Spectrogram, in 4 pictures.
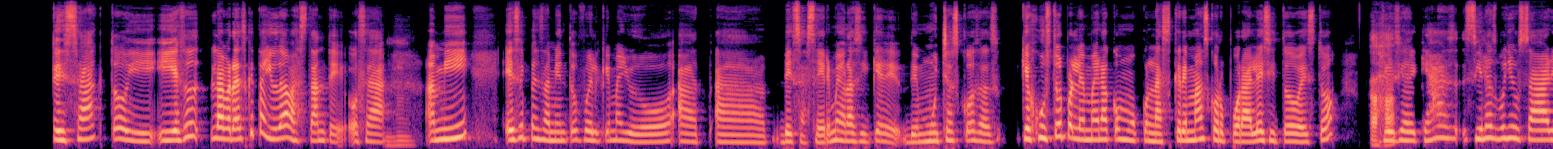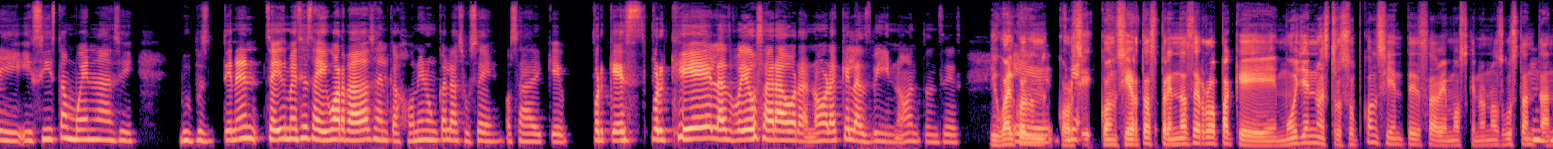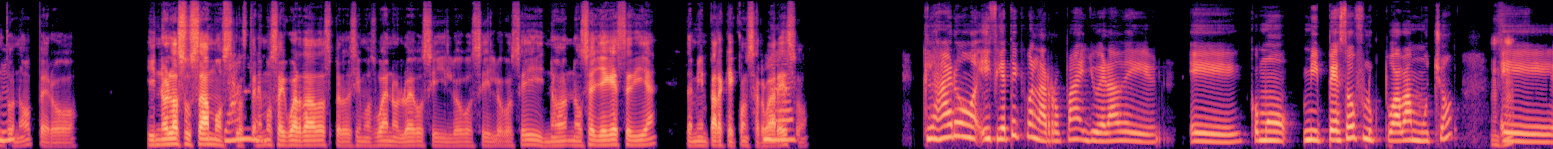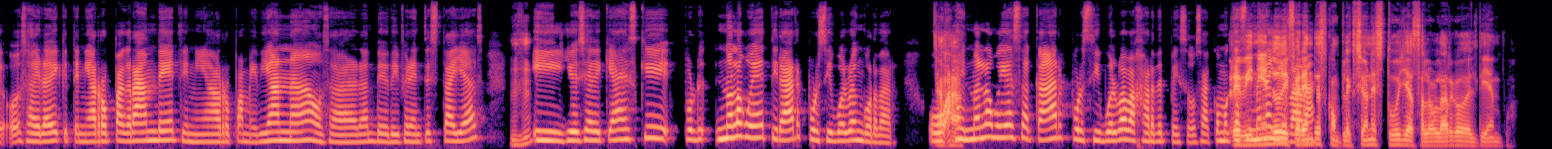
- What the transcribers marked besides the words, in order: laughing while speaking: "¿por qué es, por qué las voy a usar ahora, no?"; tapping
- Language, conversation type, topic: Spanish, podcast, ¿Cómo haces para no acumular objetos innecesarios?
